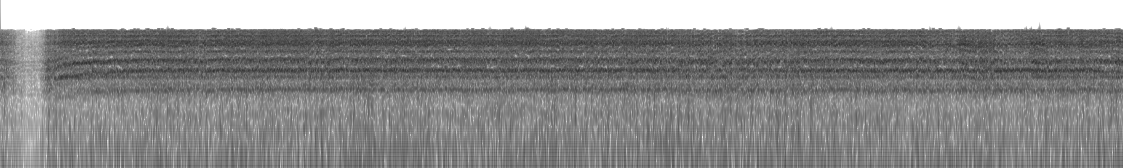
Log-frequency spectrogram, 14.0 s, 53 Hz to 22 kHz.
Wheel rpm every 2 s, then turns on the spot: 150, 230, 230, 240, 220, 230, 220.
none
